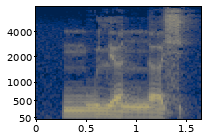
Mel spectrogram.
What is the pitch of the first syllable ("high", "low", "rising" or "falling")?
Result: low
